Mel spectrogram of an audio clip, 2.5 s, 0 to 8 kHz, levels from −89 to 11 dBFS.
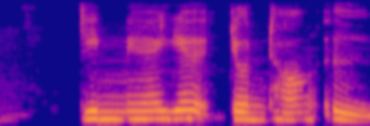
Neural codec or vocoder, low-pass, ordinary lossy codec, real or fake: none; 7.2 kHz; none; real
